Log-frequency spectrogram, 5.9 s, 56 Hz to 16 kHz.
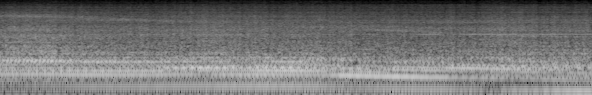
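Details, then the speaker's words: McLaren V8 started after an oil flush and refill with 6 quarts, heavy smoke from the right side and 5 PSI oil pressure, below expected: deep, even, smooth idle with steady burble, no knocks or misses; engine sounds healthy. "Yeah, it's really heavy out of the right side, but the engine sounds great, as usual. I'm just gonna let it run for a little bit."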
